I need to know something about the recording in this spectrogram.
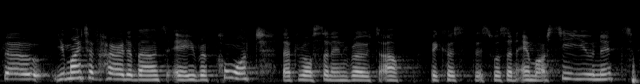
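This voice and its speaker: A woman with a medium-pitched voice speaks at a moderate pace, and the audio sounds dull. She gives an informal science lecture, explaining things hesitantly and often repeating words as she goes.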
